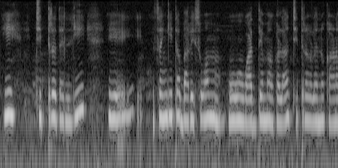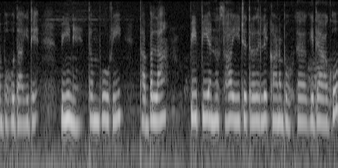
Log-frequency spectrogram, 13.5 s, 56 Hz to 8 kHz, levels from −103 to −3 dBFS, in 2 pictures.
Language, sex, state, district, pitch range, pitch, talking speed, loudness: Kannada, female, Karnataka, Belgaum, 225-245 Hz, 230 Hz, 70 wpm, -36 LUFS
